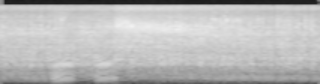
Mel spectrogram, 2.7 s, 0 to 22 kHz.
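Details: 2009 STIHL FS38 gas trimmer: small two-stroke buzzing high and steady with a couple of quick blips, clean pickup, no stumbling; normal running.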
